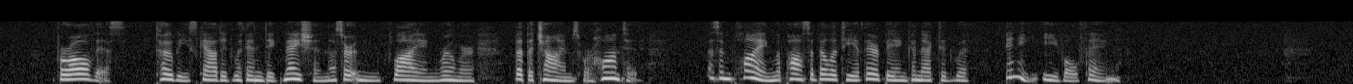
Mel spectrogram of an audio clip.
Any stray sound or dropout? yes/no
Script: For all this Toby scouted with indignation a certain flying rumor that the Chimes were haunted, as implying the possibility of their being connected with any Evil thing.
no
